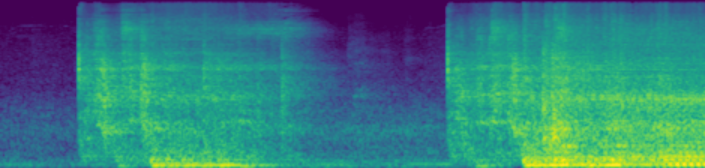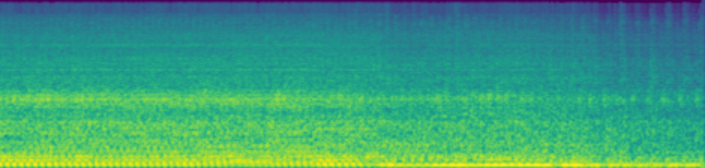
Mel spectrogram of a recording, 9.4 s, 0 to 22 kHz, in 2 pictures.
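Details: Kawasaki Bayou 220 barn-find ATV, cold and not recently started: brief crank, then steady low thumping idle, slightly lumpy but even; healthy cold start.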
